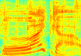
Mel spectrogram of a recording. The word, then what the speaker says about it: Laika: The dog's name, I'm probably going to say it wrong, but it was Laika or Laika, L-A-I-K-A, Laika, Laika, anyways.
